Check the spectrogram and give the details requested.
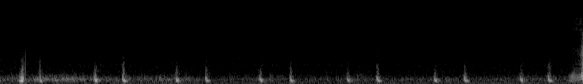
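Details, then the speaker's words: Cardiac auscultation beginning at the apex, where the first and second heart sounds are told apart by timing them against the apex beat or carotid pulse; normal heart sounds. "аускультация сердца начинается с выслушивание верхушки для отличия 1 тон от 2 звуковые явления сопоставляют с верхушечный толчком или пульсацией сонной артерии"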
